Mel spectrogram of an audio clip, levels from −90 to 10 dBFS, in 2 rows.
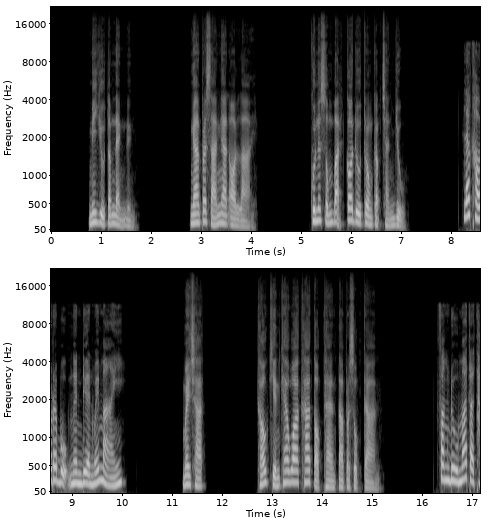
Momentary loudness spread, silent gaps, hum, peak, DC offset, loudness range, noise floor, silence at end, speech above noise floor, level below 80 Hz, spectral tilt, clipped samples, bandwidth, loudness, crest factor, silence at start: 10 LU; 1.87-2.71 s, 4.26-5.09 s, 7.26-8.15 s, 10.29-11.12 s, 11.77-12.61 s, 15.34-16.23 s; none; -4 dBFS; under 0.1%; 5 LU; under -90 dBFS; 0 s; over 72 dB; -60 dBFS; -6.5 dB/octave; under 0.1%; 18 kHz; -19 LUFS; 18 dB; 0.75 s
